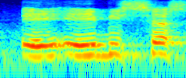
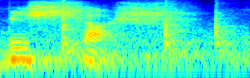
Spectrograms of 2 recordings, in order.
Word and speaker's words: বিশ্বাস: যেই কারণে এইটা হচ্ছে বিশ্বাস বিষ অউচ্চারণ হয় না একটা হসন্ত যেরকম বলেছিলাম অউচ্চারণ না হলে হসন্ত হবে আ উচ্চারিত হয়েছে তাই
